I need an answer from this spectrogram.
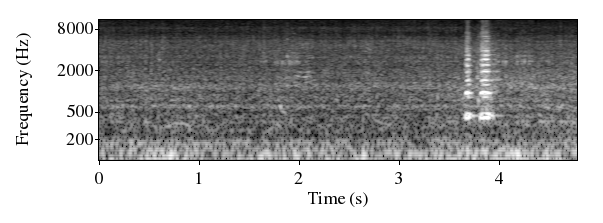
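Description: Steady low rumble of the Suzuki Carry Futura's 1.0-litre engine and road noise while driving, with two quick horn toots about three and a half seconds in.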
